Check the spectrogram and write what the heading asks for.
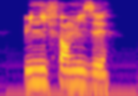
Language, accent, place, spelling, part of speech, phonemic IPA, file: French, France, Lyon, uniformiser, verb, /y.ni.fɔʁ.mi.ze/, LL-Q150 (fra)-uniformiser.wav
- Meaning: 1. to make uniform, to make consistent (e.g., an aspect of a system); uniformize 2. to standardize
